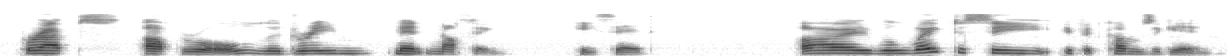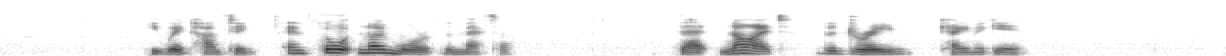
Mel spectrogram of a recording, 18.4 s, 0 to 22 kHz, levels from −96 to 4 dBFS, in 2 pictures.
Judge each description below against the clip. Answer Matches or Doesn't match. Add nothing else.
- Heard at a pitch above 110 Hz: Matches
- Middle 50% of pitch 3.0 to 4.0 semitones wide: Doesn't match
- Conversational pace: Doesn't match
